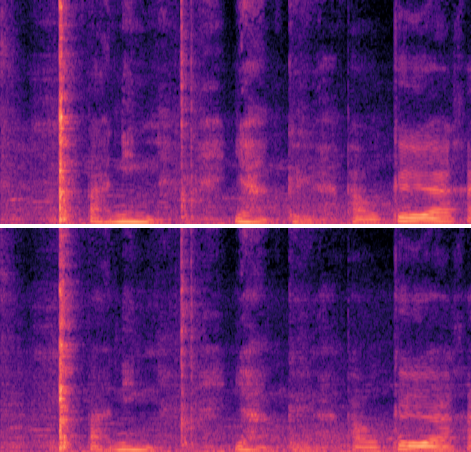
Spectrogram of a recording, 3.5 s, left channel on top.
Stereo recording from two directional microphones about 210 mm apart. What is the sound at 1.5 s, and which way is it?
A woman's voice, 45° left (ahead or behind).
